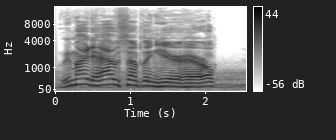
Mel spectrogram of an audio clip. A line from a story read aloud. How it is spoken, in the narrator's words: I shouted out bitterly over the sound of the lapping waves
